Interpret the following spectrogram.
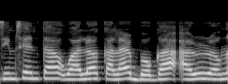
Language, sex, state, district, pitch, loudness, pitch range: Assamese, female, Assam, Kamrup Metropolitan, 255 Hz, -12 LUFS, 235-260 Hz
